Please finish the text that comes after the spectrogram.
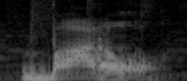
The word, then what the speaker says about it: bottle: Yes, we do use that flap T to make it a little more, to make it a little easier, I guess. You could say bottle, but we wouldn't say it like that anyway. But anyway, even with the flap T, bottle, I'm hitting it pretty hard. I'm making sure it's very clear.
